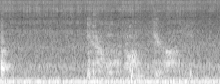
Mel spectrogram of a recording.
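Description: Near silence: low room hum, with a couple of faint, indistinct voice-like sounds.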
